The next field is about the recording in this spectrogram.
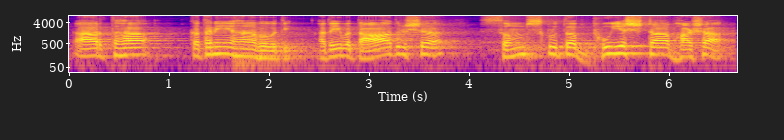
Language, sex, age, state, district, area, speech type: Sanskrit, male, 60+, Karnataka, Shimoga, urban, spontaneous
